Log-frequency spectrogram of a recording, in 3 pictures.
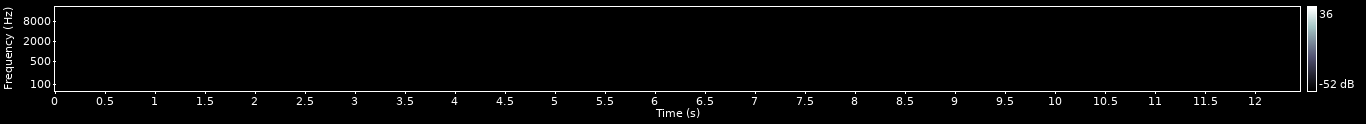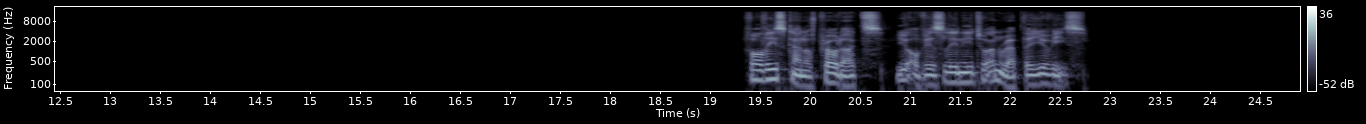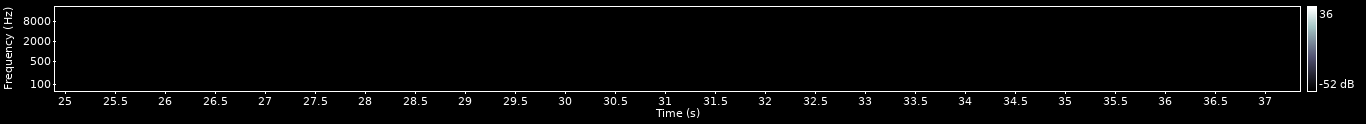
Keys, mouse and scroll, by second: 3.2 0, 3.8 Return, 5.0 click, 12.1 alt+shift+right click, 13.1 alt+shift+middle click, 14.3 alt+shift+click, 18.0 alt+s, 20.3 alt+shift+click, 22.6 alt+shift+right click, 23.8 alt+click, 24.2 alt+shift+middle click, 25.1 alt+shift+click, 25.4 alt+shift+right click, 26.5 alt+shift+middle click, 29.6 alt+shift+right click, 32.0 alt+shift+click, 34.1 alt+shift+right click, 34.4 shift+middle click, 35.4 alt+shift+right click, 36.1 alt+shift+click, 36.9 alt+shift+middle click.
